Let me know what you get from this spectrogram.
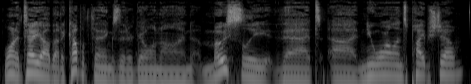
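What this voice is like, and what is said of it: Slightly gruff, hoarse voice. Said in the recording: “I mentioned that I was losing my voice. ... I'm still still a little gruff”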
